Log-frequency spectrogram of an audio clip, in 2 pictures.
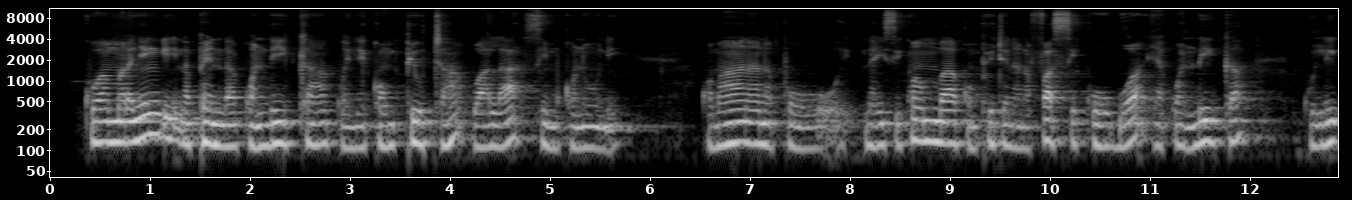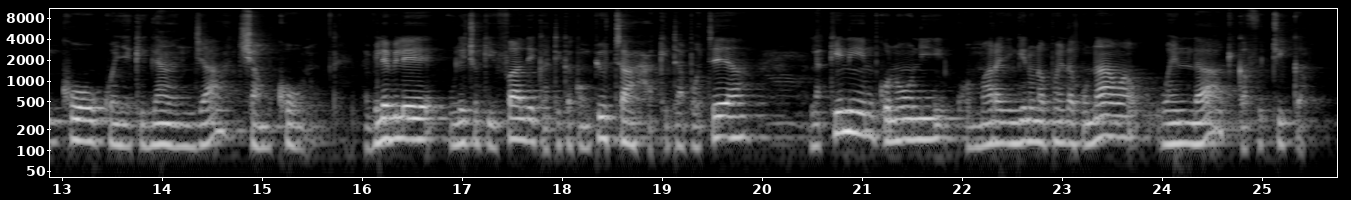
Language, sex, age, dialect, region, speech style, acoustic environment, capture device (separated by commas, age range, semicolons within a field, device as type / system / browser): Swahili, male, 25-34, Kenya - Nairobi Sheng-influenced, Kenya, happy; excited; focused; relaxed, silence, mobile / Linux / Chrome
